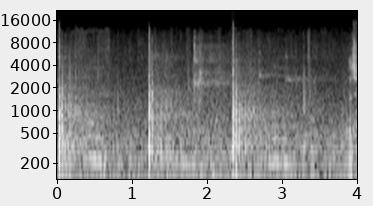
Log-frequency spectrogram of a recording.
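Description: Tennis rally on a hard court: sharp racket-on-ball strikes about a second apart, three loud ones and a lighter one at the start.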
